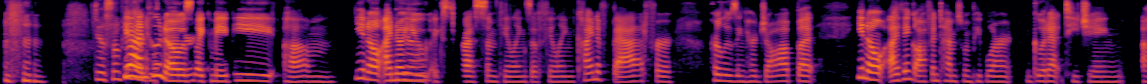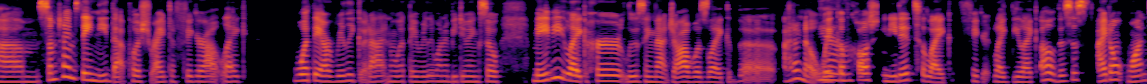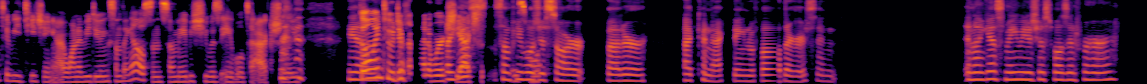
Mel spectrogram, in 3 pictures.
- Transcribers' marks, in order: chuckle; chuckle
- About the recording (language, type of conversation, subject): English, advice, How can I build confidence to stand up for my values more often?
- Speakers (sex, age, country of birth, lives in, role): female, 25-29, United States, United States, advisor; female, 25-29, United States, United States, user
